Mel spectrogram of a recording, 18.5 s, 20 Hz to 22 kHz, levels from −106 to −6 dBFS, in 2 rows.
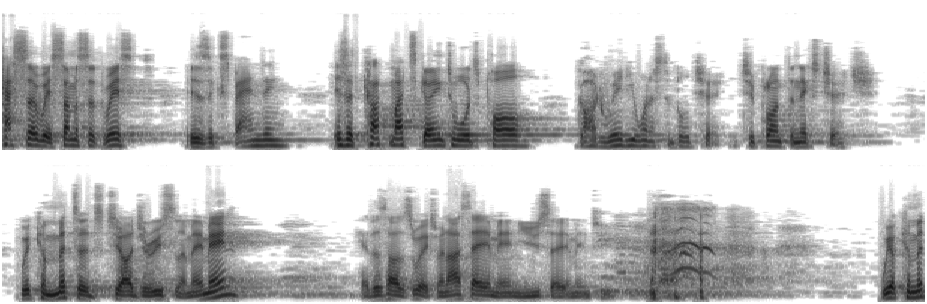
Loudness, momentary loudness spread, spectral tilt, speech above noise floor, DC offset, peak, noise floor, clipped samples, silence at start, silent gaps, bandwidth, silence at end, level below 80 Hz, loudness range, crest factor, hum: -24 LUFS; 17 LU; -6.5 dB/octave; 47 dB; under 0.1%; -4 dBFS; -71 dBFS; under 0.1%; 0 s; none; 9.4 kHz; 0 s; -70 dBFS; 7 LU; 22 dB; none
